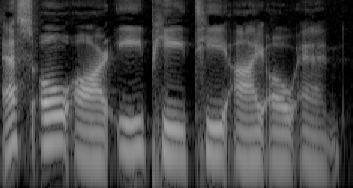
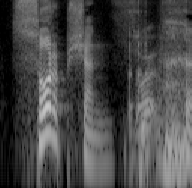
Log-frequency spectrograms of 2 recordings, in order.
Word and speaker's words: Soreption: called spiders and snakes sor EP tion how would you say that sorption sorption yeah okay so if you want to say it like that I guess you can sorta to him yeah sorption all right cool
